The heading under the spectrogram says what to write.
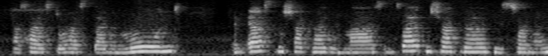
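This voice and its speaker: Her voice sits fairly high, and its pitch varies in an ordinary way. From Bavaria, Germany. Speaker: coach. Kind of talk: casual chat.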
